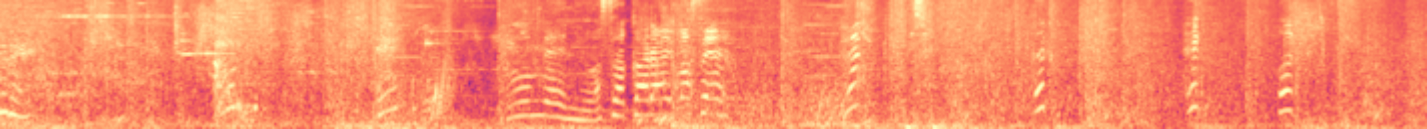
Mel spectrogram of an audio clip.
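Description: Magical energy blasts crackle and burst repeatedly.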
